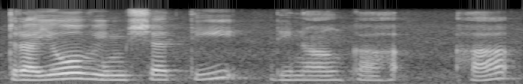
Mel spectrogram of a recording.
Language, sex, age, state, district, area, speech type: Sanskrit, female, 45-60, Karnataka, Mandya, urban, spontaneous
